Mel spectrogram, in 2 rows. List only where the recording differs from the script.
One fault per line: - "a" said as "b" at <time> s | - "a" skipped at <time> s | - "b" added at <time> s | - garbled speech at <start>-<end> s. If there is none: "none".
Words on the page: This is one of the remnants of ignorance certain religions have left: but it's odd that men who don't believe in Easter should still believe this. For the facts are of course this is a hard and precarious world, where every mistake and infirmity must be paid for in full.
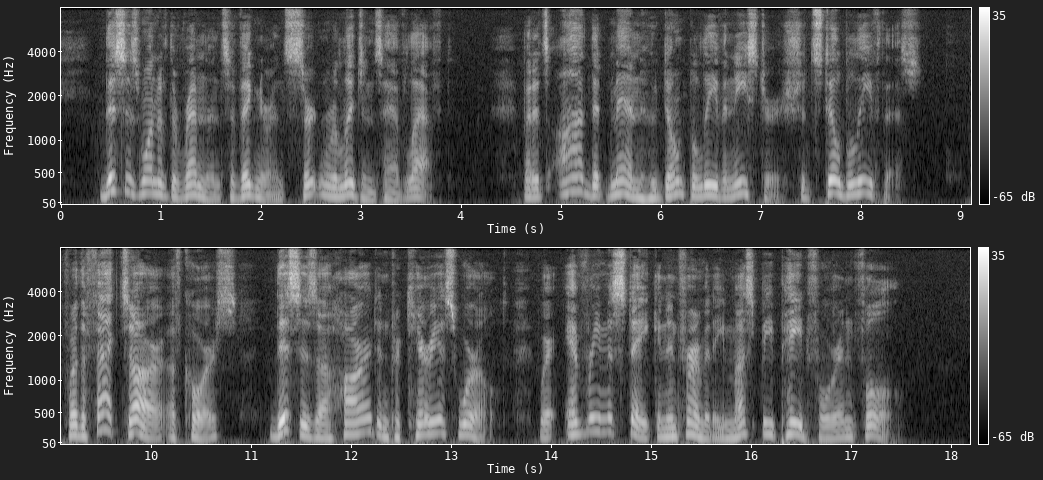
none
